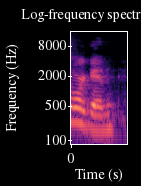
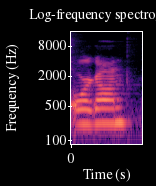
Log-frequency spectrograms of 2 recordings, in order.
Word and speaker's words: Oregon: And I read the name of it, and I pronounced it Oregon, and people were like, "No, that's Oregon." And I still feel like it should be pronounced Oregon.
